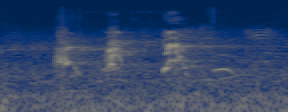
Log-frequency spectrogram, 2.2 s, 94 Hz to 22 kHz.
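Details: Chihuahuas protecting their turf against a Pit Bull and German Shepherd; three sharp high-pitched yaps in quick succession about every 0.4 seconds, then quiet background.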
